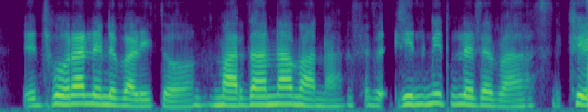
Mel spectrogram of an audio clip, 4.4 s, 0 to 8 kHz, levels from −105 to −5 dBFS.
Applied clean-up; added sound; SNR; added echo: neural diffusion model UNIVERSE++.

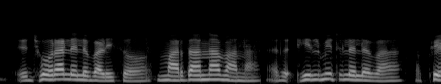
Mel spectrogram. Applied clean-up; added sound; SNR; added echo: none; none; none; none.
